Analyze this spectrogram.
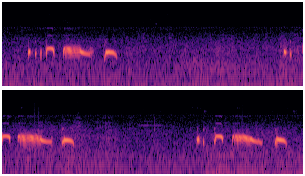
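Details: Spotted dove with the 'giọng đồng' field-style voice, cooing to rouse decoy birds: three evenly spaced phrases, each of short quick coos rising into a long falling coo and a final curved note.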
